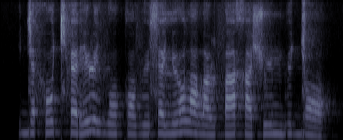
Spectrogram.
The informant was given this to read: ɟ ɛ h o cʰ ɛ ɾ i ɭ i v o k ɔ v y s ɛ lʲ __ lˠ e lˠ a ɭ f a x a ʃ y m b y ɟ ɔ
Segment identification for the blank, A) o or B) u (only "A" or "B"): A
